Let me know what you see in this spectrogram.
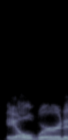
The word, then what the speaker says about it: Aylward: And my last name is pronounced Aylward. It's kind of a funky one. So just in case you're wondering about that too, like ginger ale word.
